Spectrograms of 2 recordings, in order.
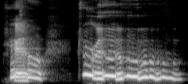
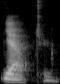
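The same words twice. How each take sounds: First: Squeaky, much higher and louder cartoon dog voice; Scooby-Doo voice. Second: Said in the usual way. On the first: Real, not acted. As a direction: yelp the word like Scooby-Doo. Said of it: "It sounds like Scooby-Doo". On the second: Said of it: "What is wrong with my voice?".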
